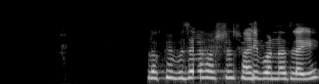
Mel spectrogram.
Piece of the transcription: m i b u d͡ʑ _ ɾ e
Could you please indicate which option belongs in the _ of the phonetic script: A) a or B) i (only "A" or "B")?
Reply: A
